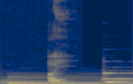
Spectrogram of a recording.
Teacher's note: ऐ वर्णमा नेपाली भाषाका 2 स्वर छन्: अ र इ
